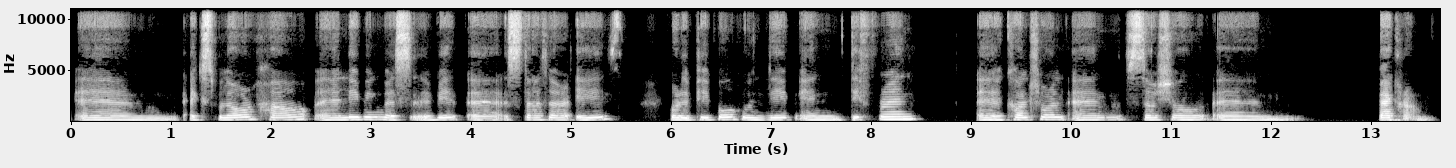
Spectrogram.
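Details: 25-year-old Iranian man speaking Persian who has stuttered since middle school; after professional speech therapy he improved significantly but still stutters; stuttering.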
